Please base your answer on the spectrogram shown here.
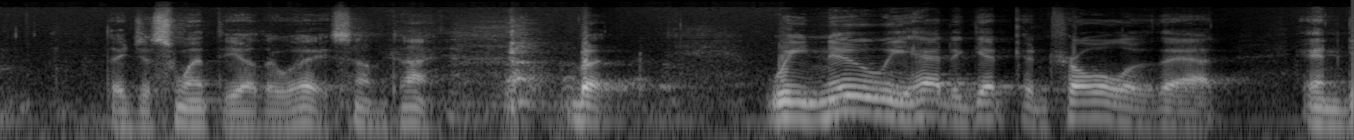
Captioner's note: laughter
